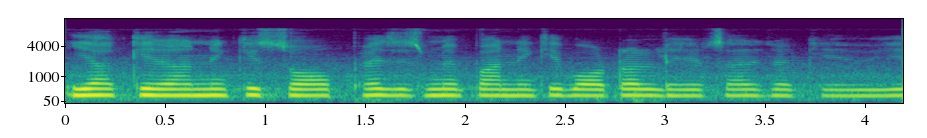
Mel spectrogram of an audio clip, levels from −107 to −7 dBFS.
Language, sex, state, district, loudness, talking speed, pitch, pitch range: Hindi, female, Uttar Pradesh, Shamli, -17 LUFS, 200 wpm, 210 Hz, 205-210 Hz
